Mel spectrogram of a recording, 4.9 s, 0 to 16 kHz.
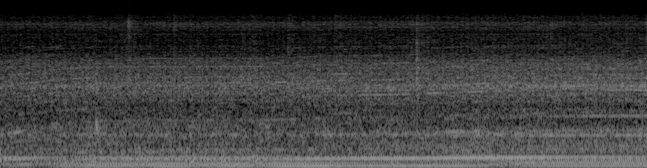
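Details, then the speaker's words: Honda Civic FD 1.8 (R18) with US-brand LPG kit in auto mode, after replacing the tank solenoid coil that prevented switchover: steady idle with faint clicks as the new tank solenoid opens, indicator stops blinking; gas switchover now works normally. "อ่ะเสียงเซนนอยทำงานะเข้าแล้วนะไฟหยุดกระพริบละเข้าละ"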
